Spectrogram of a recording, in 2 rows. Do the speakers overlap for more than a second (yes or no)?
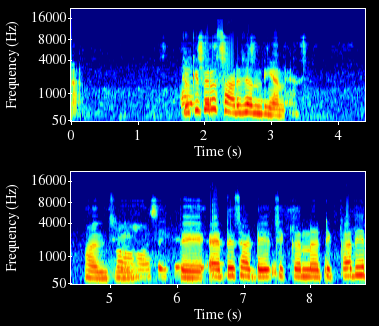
yes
